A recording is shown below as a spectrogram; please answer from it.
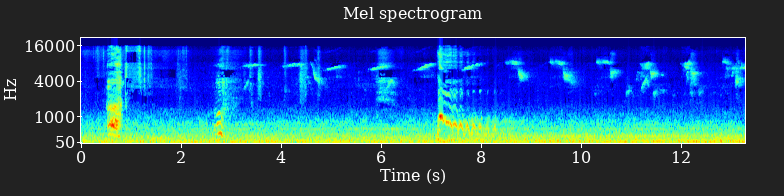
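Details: Raccoon barking: three short harsh calls, each a sharp burst sliding quickly downward, spaced a few seconds apart, over steady low background hum with faint bird chirps throughout.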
